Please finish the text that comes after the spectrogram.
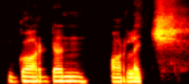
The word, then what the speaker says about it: Gordan Orlic: So before we wrap this episode, where can people find Gordan Orlic? See, I pronounced it correctly this time around.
